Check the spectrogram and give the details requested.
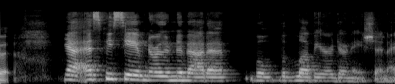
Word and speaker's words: Nevada: Pronounced Nevada.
